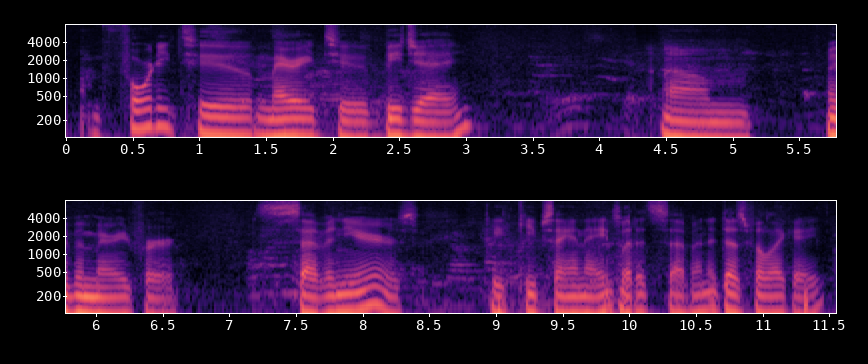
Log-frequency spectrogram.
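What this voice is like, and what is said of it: Soft, calm public-radio style voice. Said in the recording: “You've got a good NPR voice. ... I'm gonna need you to own your space.”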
